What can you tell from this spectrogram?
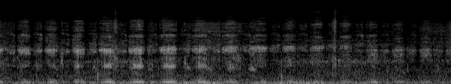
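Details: Black pug and Boston Terrier brothers on a late-night walk in hot, humid weather, panting in quick, steady huffs several times a second, over a low background hum.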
